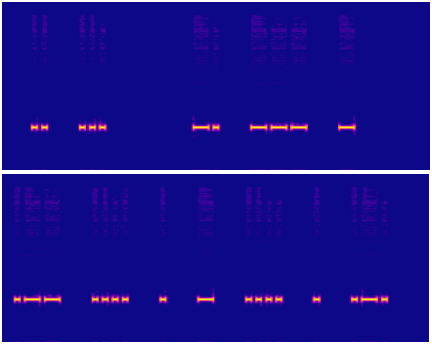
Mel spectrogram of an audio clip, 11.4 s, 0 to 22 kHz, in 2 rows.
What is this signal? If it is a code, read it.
Morse code, heard as a keyed tone, about 18 wpm, spaced as for 12 wpm, 1000 Hz. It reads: IS NOT WHETHER
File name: qotdfiles / 12wpm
